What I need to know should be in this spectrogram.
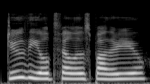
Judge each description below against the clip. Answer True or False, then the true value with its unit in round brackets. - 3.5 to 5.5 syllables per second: False (5.8 syllables/s)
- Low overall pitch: False (265 Hz)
